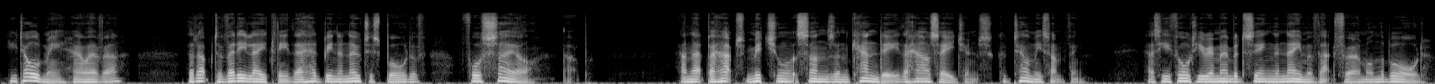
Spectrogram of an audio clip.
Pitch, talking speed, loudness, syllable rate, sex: 115 Hz, 195 wpm, -16 LUFS, 5.5 syllables/s, male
